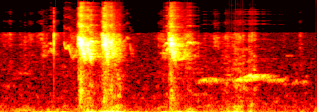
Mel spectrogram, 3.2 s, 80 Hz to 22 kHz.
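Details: Three short, harsh chirps from a tree sparrow under a garden's eaves around midday on New Year's Eve, 31 December, two close together and one a moment later, over a low background rumble and a faint thin whistle.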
